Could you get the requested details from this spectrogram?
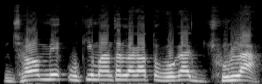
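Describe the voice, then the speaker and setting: A man teaching young children the Hindi vowel signs, stretching syllables slowly so they can repeat them and fondly calling them dear children. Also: high-pitched, smooth, no room sound, studio quality.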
